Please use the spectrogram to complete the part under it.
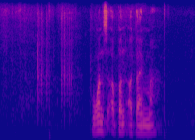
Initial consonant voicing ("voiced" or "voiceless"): voiced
